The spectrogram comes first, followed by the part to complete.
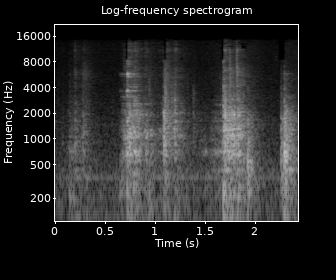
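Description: Kitchen utensils being handled: a few short clattering, scraping noises, the loudest a little before the end.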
